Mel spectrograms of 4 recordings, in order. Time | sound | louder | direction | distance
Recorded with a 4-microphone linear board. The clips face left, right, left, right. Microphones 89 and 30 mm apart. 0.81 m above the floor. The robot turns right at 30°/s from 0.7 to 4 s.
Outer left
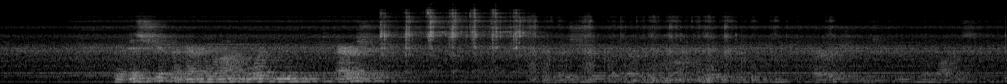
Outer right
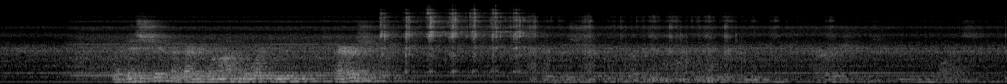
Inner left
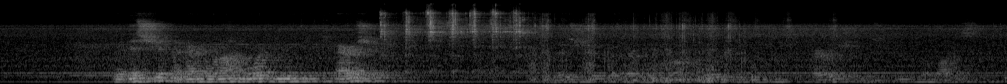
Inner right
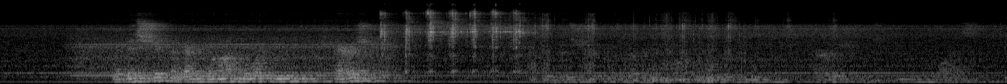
1.1 | a man speaking | outer right 2 dB, inner right 3 dB | 100° right | 2 m
3.8 | a rattle | outer right 1 dB, inner right 3 dB | 30° right (ahead or behind) | 0.5 m
5.4 | a man speaking | outer right 1 dB, inner right 1 dB | 55° left (ahead or behind) | 3.5 m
